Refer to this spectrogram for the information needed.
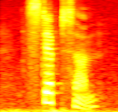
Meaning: The son of one's spouse from a previous relationship
- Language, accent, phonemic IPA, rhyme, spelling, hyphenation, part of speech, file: English, US, /ˈstɛpsʌn/, -ɛpsʌn, stepson, step‧son, noun, En-us-stepson.ogg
